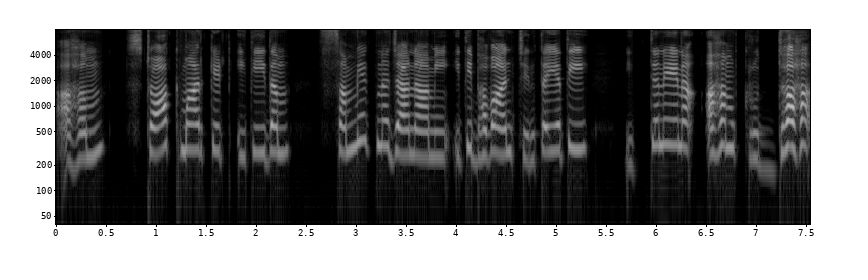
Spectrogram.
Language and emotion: Sanskrit, angry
